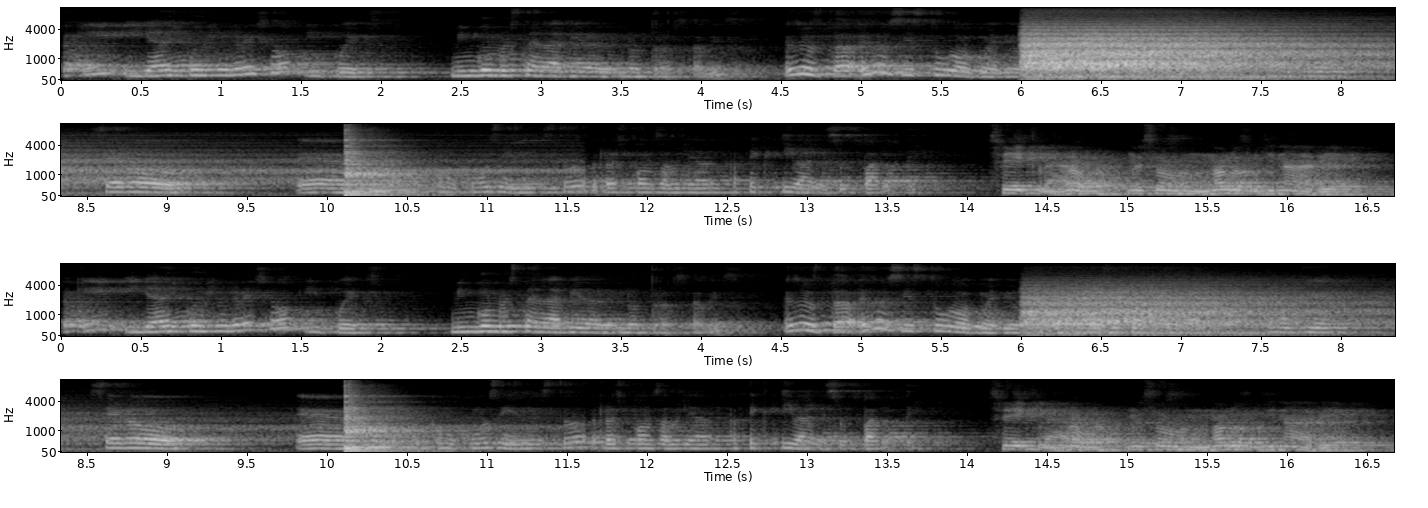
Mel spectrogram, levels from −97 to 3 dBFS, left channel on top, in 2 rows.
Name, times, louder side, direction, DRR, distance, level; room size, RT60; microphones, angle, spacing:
voice 1, 0.0-2.0 2.4-4.1 4.5-8.0 8.6-9.1 9.8-13.7, right 1 dB, 70° right, 2 dB, 2.5 m, -32 dB
Train, 6.0-9.4 9.9-10.0 10.3-10.4, left 7 dB, 50° left, 0.7 m, -26 dB
sound 1, 10.1-11.1, right 2 dB, 30° right, 1.8 m, -28 dB
voice 2, 14.1-16.5, left 1 dB, 10° left, 0 dB, 3.1 m, -31 dB
27.0 x 25.0 x 6.4 m, 1.3 s
head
